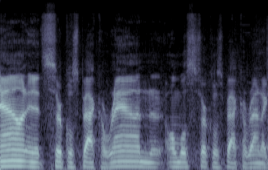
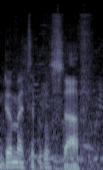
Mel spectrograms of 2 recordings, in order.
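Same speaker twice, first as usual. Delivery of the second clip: ordinary talk, nothing marked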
